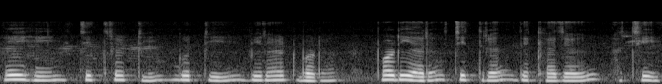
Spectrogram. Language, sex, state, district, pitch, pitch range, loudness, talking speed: Odia, female, Odisha, Malkangiri, 200 Hz, 180-210 Hz, -16 LUFS, 90 wpm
